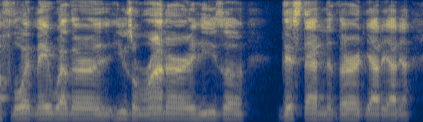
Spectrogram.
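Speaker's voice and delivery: droned list in a level monotone; dismissive recital. Retold or imitated. Fight fan repeating critics' tired complaints, dismissive drone.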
